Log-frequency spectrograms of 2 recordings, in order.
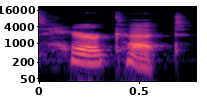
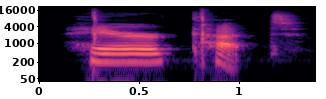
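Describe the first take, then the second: First: Said in the usual way. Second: "haircut" split as hair, pause, cut; two separate beats on "haircut"; snapped syllables. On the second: Shown as a demonstration. Teacher snapping out haircut, split into syllables. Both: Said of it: "Snap it".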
